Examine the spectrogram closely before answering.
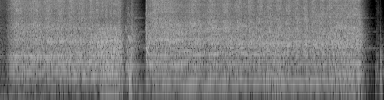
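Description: Cordless drill driving screws into wood, running steadily in two bursts with a short pause about two and a half seconds in.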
